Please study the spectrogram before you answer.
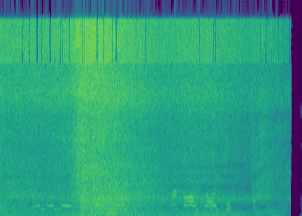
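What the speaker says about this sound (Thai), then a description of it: "เสียงคลื่นมันสาดมันซัด" Ocean waves wash and crash onto a beach at Suan Son Ban Phe, Rayong, Thailand, in a steady roar, swelling louder midway, with faint bird calls and a voice in the background, in the evening.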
